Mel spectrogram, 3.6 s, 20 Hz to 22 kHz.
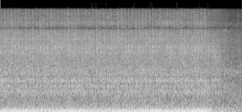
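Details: Ford Cortina Mk5 2.3 Ghia being broken for spares, idling: a rough, chuffing low puff under the engine note until it shuts off, fitting an exhaust blowing at a joint.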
